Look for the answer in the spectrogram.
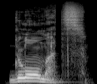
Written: glumac

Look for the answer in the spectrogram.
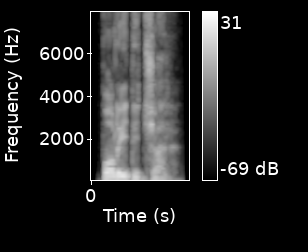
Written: politicar

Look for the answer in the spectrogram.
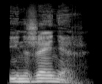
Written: inzenjer

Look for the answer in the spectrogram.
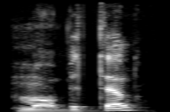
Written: mobitel

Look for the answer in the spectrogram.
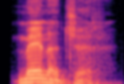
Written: menadzer

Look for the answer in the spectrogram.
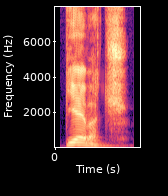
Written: pjevac

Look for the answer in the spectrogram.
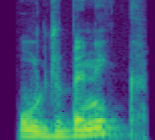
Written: udzbenik

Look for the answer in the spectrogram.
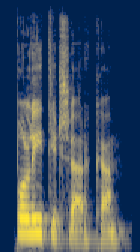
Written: politicarka

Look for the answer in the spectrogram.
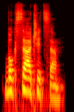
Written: boksacica

